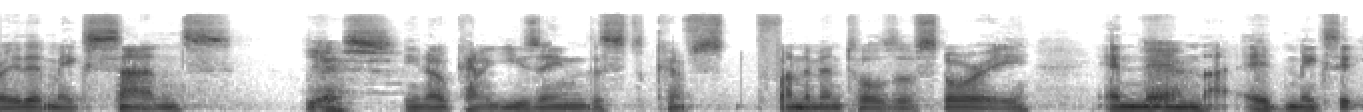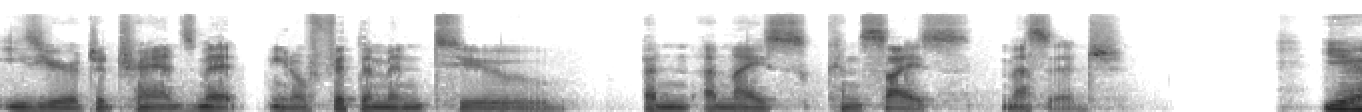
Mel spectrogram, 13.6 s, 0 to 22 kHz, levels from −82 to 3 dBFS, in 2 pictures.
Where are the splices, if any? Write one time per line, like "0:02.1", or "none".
0:08.0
